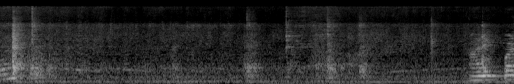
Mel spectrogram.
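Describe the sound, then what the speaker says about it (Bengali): A pan of amra (hog plum) chutney gets stirred, with soft sizzling and a few sharp clinks and scrapes of utensil against metal, fairly quiet and close. "এবার একবার ঢাকাটা খুলে দেখব। একবার নাড়িয়ে দেব।"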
